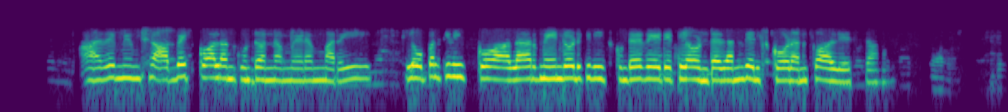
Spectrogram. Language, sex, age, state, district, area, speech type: Telugu, female, 30-45, Telangana, Hanamkonda, rural, conversation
